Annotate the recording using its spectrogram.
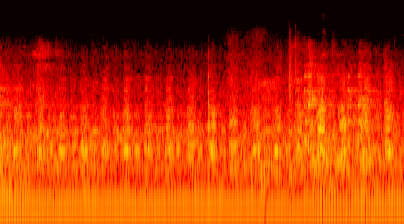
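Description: A dog panting softly, over a steady low hum.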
